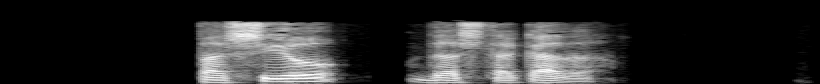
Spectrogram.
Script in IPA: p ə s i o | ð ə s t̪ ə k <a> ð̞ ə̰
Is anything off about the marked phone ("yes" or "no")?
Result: no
